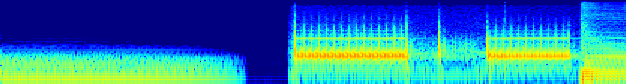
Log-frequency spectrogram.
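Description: Telephone tones: a steady low hum fades out and, after a short silence, loud ringing tones sound in two long bursts, then a brief burst of a different tone ends it.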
